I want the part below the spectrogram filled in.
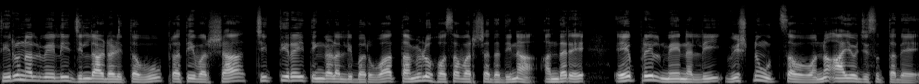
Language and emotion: Kannada, neutral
